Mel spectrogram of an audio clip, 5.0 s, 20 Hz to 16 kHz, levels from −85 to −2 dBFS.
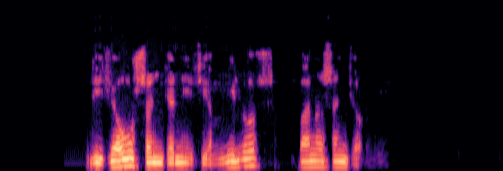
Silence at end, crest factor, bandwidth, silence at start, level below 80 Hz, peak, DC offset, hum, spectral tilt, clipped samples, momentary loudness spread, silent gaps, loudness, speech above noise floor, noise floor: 1.4 s; 18 dB; 6.2 kHz; 0.9 s; -64 dBFS; 0 dBFS; under 0.1%; none; -9 dB/octave; under 0.1%; 13 LU; none; -17 LUFS; over 74 dB; under -90 dBFS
